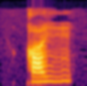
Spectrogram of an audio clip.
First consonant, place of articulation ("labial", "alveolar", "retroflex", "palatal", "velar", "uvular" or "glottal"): uvular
